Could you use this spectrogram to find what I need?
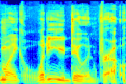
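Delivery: ordinary talk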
